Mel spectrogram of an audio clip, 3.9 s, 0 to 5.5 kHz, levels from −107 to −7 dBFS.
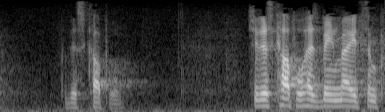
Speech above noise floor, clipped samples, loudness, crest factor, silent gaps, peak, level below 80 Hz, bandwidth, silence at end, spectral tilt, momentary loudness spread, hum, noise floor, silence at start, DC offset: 36 dB; under 0.1%; -33 LUFS; 24 dB; none; -12 dBFS; -70 dBFS; 5.4 kHz; 0 s; -2.5 dB/octave; 22 LU; none; -70 dBFS; 0.7 s; under 0.1%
